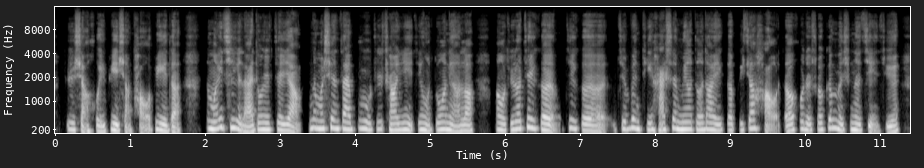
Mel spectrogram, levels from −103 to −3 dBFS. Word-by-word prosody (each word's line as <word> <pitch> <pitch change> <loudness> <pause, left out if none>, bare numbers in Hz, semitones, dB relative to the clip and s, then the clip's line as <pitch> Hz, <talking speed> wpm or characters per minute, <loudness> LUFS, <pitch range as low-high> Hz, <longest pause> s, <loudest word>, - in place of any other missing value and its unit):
就 200 - -4
是 - - +2
想 170 -5 -2
回 150 -1 -1
避、 175 +1 +3
想 - - -5
逃 - - -4
避 185 -4 +3
的， - - -2 0.3
那 225 - -1
么 215 +3 +5
一 - - +2
直 245 0 +1
以 210 - +3
来 145 -3 +2
都 195 +4 +2
是 190 - +4
这 190 -2 0
样。 160 -6 +1
那 235 +1 -2
么 220 0 +4
现 230 0 0
在 205 -2 +3
步 205 +3 -4
入 210 -4 +2
职 205 +2 -7
场 180 -1 +1
也 195 - +3
已 - - -14
经 195 -1 +2
有 165 - 0
多 195 +2 +1
年 160 -5 +2
了， 165 +2 +1 0.3
那 - - +2
我 180 - +2
觉 190 +2 -2
得， 215 - +2
这 240 0 +1
个 185 -5 +2
这 235 -2 -2
个 170 -6 0
这 215 - -4
个 215 - -3
问 225 -4 +2
题 190 -1 -3
还 190 +1 -1
是 215 +3 -3
没 200 -1 +6
有 205 0 +3
得 190 -1 -1
到 195 -1 +2
一 170 - +1
个 180 -1 -4
比 180 +1 -9
较 230 +3 -1
好 230 - -3
的， 165 +4 +1
或 210 +2 -5
者 175 - +1
说 190 +1 -3
根 240 +4 -2
本 195 - +3
性 195 +2 -2
的 180 - +4
解 170 - -4
决， 150 +3 -2
195 Hz, 350 characters per minute, -24 LUFS, 175-215 Hz, 0.3 s, 没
